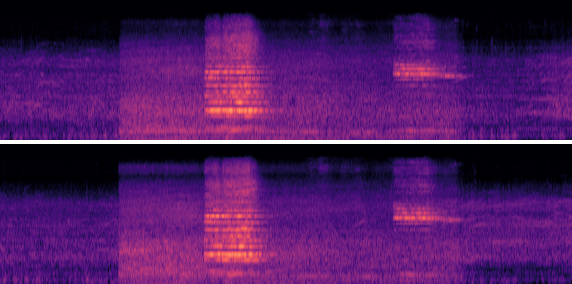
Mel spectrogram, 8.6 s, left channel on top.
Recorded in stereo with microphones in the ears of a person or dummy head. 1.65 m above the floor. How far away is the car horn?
About 3 m.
